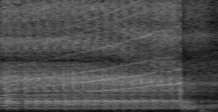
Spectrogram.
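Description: Beatboxed vocal effect through a voice-processing app: a fast, drill-like buzzing trill with a thin whistle rising in pitch over it, cutting off suddenly near the end.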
